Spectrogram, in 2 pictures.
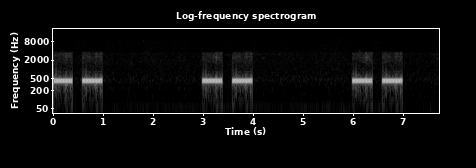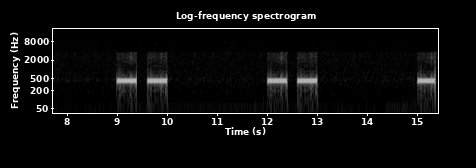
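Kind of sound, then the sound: signal or alarm, telephone call ringing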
